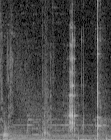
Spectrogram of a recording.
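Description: Background music with a steady beat, and a few light metal clinks from steel tool parts being handled: a hole saw, a chuck and loose pins. The clinks come in a small cluster about a second and a half in and again near the end.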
